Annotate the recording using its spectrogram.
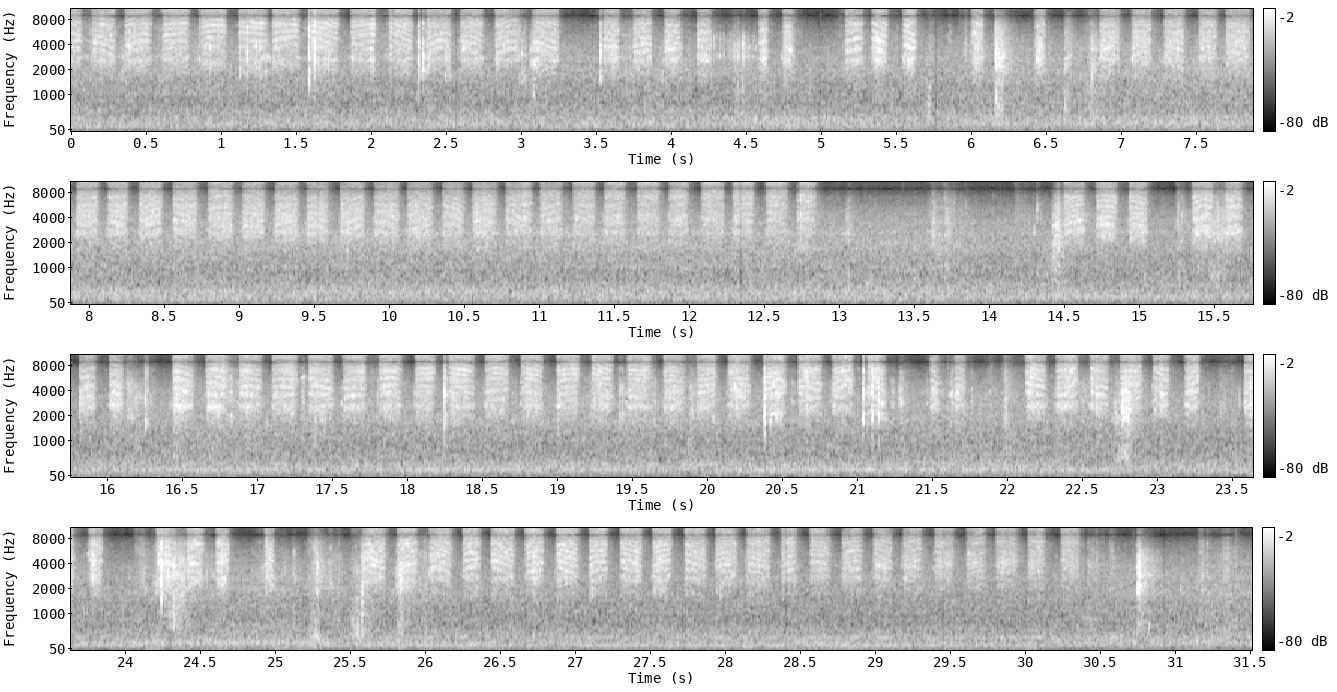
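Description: Aerosol can of Rust-oleum filler primer hissing as it is sprayed onto bare steel in quick sweeping passes, with a few short breaks between passes.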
